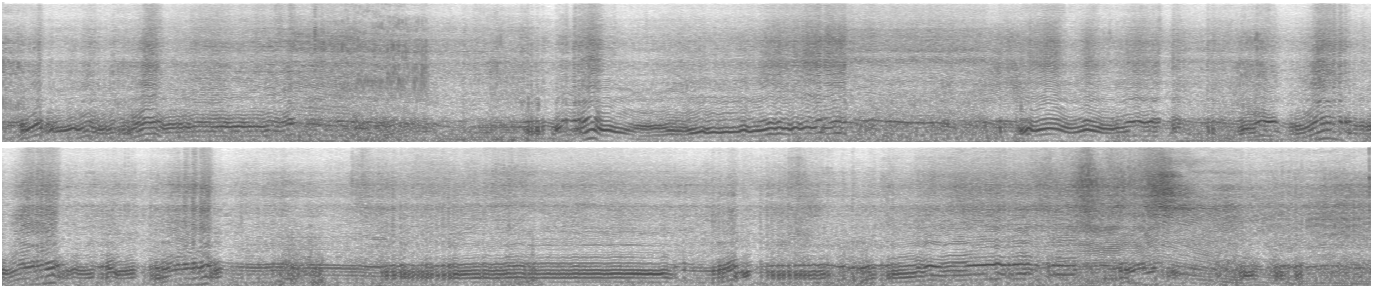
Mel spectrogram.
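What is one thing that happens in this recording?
A dirt bike engine revs up and down close by, loud and rasping.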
